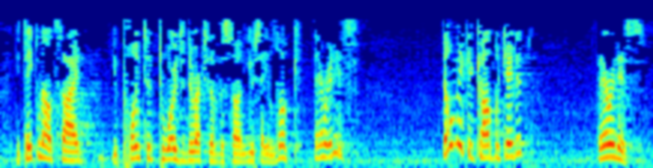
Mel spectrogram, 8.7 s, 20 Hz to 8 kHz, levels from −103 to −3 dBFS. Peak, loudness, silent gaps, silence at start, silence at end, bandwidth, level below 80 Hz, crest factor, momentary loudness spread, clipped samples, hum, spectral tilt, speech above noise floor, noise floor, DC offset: -8 dBFS; -26 LUFS; none; 0.2 s; 0.2 s; 5.8 kHz; -60 dBFS; 18 dB; 14 LU; under 0.1%; none; -10 dB/octave; 32 dB; -58 dBFS; under 0.1%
